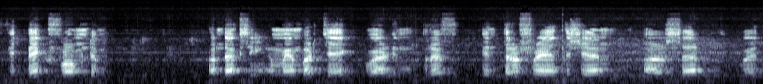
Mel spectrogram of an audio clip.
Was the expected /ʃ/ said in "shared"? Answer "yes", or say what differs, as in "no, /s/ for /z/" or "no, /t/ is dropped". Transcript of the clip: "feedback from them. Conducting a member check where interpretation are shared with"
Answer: no, /s/ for /ʃ/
